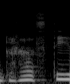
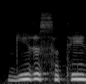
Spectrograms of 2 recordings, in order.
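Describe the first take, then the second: First: गृहस्थी as "grha-stee", s and t joined; corrected form. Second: गिरसथी as "gir-sa-thee"; wrong form. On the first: Teacher giving students the correction, गृहस्थी as "grhastee". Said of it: "गृहस्थी होगा". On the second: Teacher showing students the error, गिरसथी as "gir-sathee". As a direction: start गिरसथी with "gir", split s and th. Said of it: "गिरसथी नहीं". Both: Shown as a demonstration.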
